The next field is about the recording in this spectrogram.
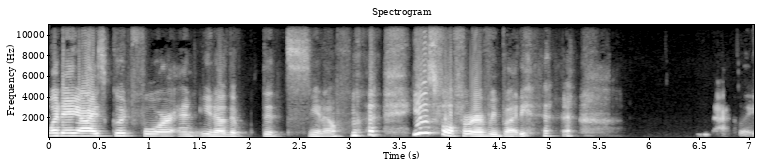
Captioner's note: laughs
